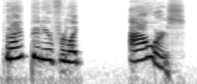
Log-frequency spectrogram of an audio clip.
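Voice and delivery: high, tight, tearful voice; distressed girl close to crying; fighting back sobs. A narrator's reading. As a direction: hold the sobs back as you protest. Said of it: "fighting back sobs".

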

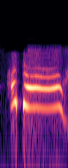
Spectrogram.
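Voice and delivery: high, drawn-out greeting; imitated wife's hello. Wife greets her on FaceTime, imitated high hello. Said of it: "his wife goes".

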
